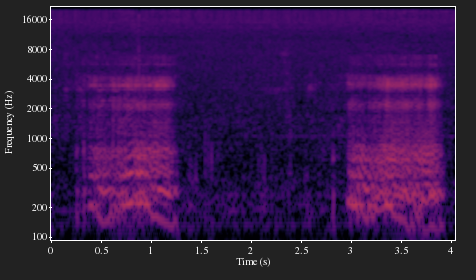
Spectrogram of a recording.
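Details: Man snoring loudly enough to wake someone again: two long, loud, rattling snores on inhalation, separated by a quiet exhale.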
